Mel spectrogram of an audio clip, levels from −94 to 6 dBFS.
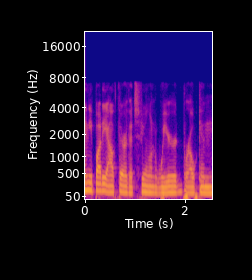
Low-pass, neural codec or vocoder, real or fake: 7.2 kHz; none; real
